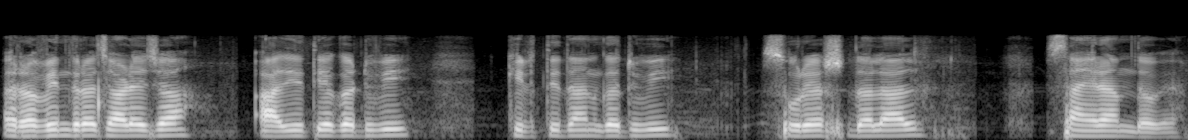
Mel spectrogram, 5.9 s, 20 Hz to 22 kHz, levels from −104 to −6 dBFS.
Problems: none marked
